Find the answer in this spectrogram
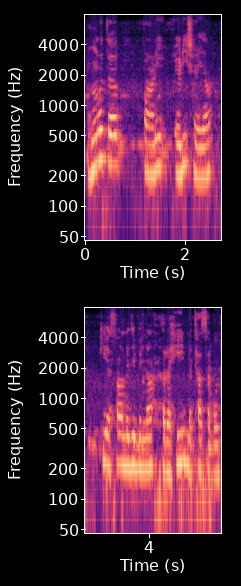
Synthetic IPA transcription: ɦũːət̪ɐ | paːɽ̃iɐɦɪɽiʃɐiãkiɐsãʊnəd͡ʑebɪnãɾɐɦinɐt̪ʰasɐɡʱõː

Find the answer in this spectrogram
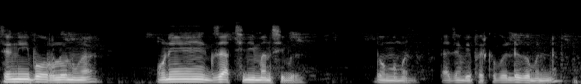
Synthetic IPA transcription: zɯŋnibɔɾɔlɔnuŋa | ɔneɡzatsʰinimansibɯ̰ | dɔŋɯmɯn | d̥azɯŋbepʰɯɾkʰɯbɯlɯɡɯmɯndɯŋ

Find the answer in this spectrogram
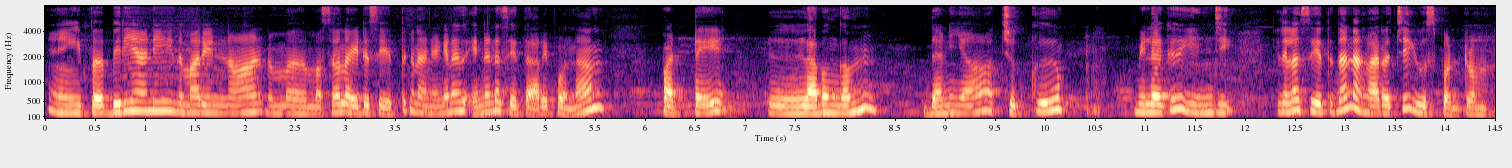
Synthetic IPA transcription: ɪpːoːbɪɾɪjaːniɪnd̪ɐmaːd̪ɾinaːmɐmɔsaːlɐɪʈɯsɛːɾt̪ːɯkːɯnaːŋɡɐɛŋɡɛnːɐɛnːɛnːɐseːɾt̪ːẽɐɾɐɪpːoːnːaː | pɐʈːɐɪ | lɐʋɐŋɡɐm | d̪ɐnɪjaːt͡ʃʊkːɯ | mɪlɐɣɯɪɲd͡ʒi | ɪðɛlːãːseːɾt̪ːɯt̪ãːnaːŋɡɐːɾɐt͡ʃːijuːspɐɳɾom

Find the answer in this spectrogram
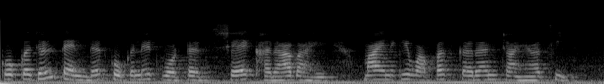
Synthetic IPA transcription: koːkəd͡ʑəlʈẽːɳɖəɾkoːkəneːʈʋɔːʈəɾʃɐkʰɐɾaːbaːɦeː | mãɪnə̆kʰeːʋaːpəskɐɾəñɪ̆t͡ɕaːɦijãt̪ʰĩː

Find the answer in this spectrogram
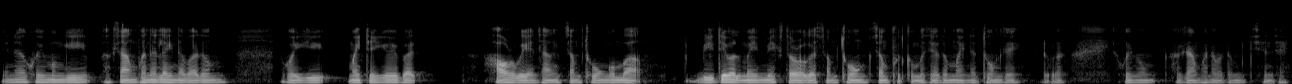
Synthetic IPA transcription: ajnɐːkʰojmuŋɡihak̚z̥aŋpʰɐnɐlɐjnɐbɐːdumɐkʰojɡimɐjtʰejɡiojbɐ | hawɾɐbɐjansʰaŋt͡ʃɐmtʰoŋɡumbɐ | bitebelmɐjmekstʰawɾɐɡɐsɐmtʰoŋt͡ʃɐmpʰut̚kumbɐsiɐdumːajnɐtʰoŋd͡ʒajɐduɡɐɐkʰojmuŋhak̚zaŋpʰɐnɐbɐdumsenzaj

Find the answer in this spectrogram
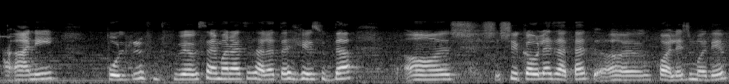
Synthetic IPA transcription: aɽ̃i | polʈɾiʋjəʋsajmənat͡səd͡zʱalət̪əɾɦesud̪ʱːa | ɕikəʋljad͡zat̪at̪kɔled͡ʑməd̪ʱːje

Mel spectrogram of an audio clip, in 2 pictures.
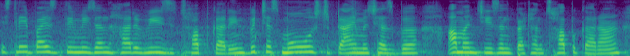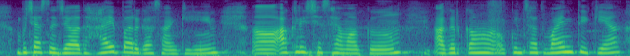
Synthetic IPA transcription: isleːpɐizt̪iʋiːzɐnd̪ɦɐɾʋiːzt͡sʰɔpkɐɾinbɨt͡ʃʰɐsmoːsʈʈaːjmɨt͡ʃʰɐzbɨ | ɐmɐnt͡ʃiːzɐnpʲɛʈʰɐnt͡sʰɔpkɐɾaːn | bɨt͡ʃʰɐsnɨd͡ʒɐːd̪ɦaːjpɐɾɡɐsãːkiɦinɐklit͡ʃʰɐsɛʋãːkəːmɐɡɐɾkɐ̃kunsɐt̪ʰʋɐjnt̪ikijãː

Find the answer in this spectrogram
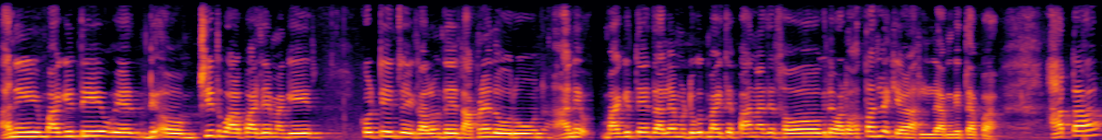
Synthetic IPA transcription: añimaɡiːt̪ied̪t͡ɕit̪baɭpat͡ɕemaɡiːɾ | kəʈet͡ɕeɡaloːnt̪ed̪apɳẽd̪əɾuːnanimaɡiːt̪ẽd͡zalẽm̤əʈ̬ukut̪maɡit̪ẽpanat͡ɕẽsəɡleʋaɽəət̪aslekʰeɭasleleamɡit̪apã̰ | at̪a

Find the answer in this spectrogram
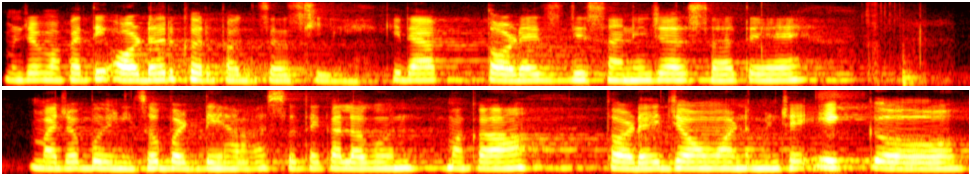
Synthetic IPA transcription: m̤əɳd͡zem̤əkat̪iʔɔɾɖəɾkəɾpak̚d͡zəslikit̪at̪ɔɽet͡sd̪isaned͡ʑeəsat̪e | mad͡ʑʱjabəjɳ̃it͡sɔbəʈ̚ɖeɦasɔt̪ɛkalaɡuːnm̤akat̪ɔɽed͡ʑə̃wʋanm̤əɳd͡zeʔek

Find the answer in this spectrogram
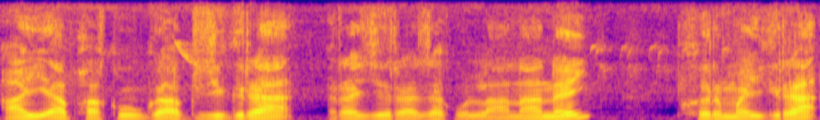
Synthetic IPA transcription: ajapʰakʰɯɡabziɡɾaɾajzɯɾazakʰulananɯj | pʰɯɾmajɡɾa

